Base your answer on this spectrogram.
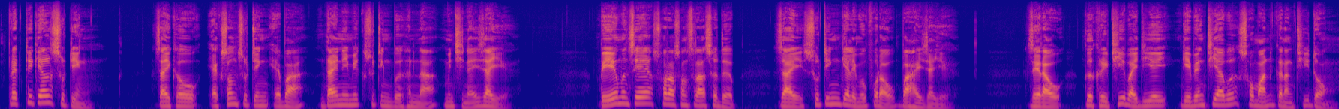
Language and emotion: Bodo, neutral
